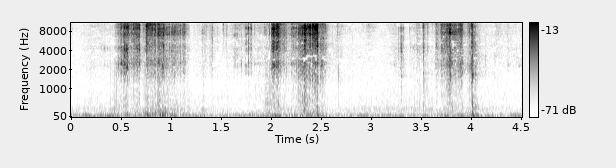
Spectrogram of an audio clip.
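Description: A solid yellow wooden pencil is twisted by hand in a small pink plastic sharpener, its blade shaving the wood. Three separate bursts of bright, dry, rasping scraping are heard, with quiet pauses between them.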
